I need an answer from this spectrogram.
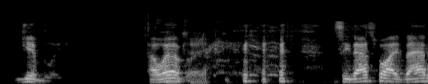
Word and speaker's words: Ghibli: well here's the thing there is no wrong way to pronounce it i'll start by saying that however maybe it is gilby gibby no it's okay so ghibli is i'll tell you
